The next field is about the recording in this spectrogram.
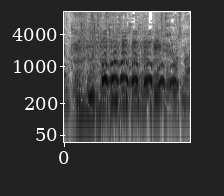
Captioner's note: laughter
